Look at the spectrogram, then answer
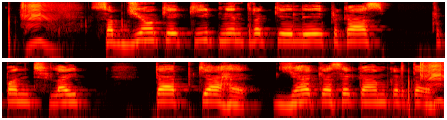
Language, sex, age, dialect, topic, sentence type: Hindi, male, 18-24, Garhwali, agriculture, question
